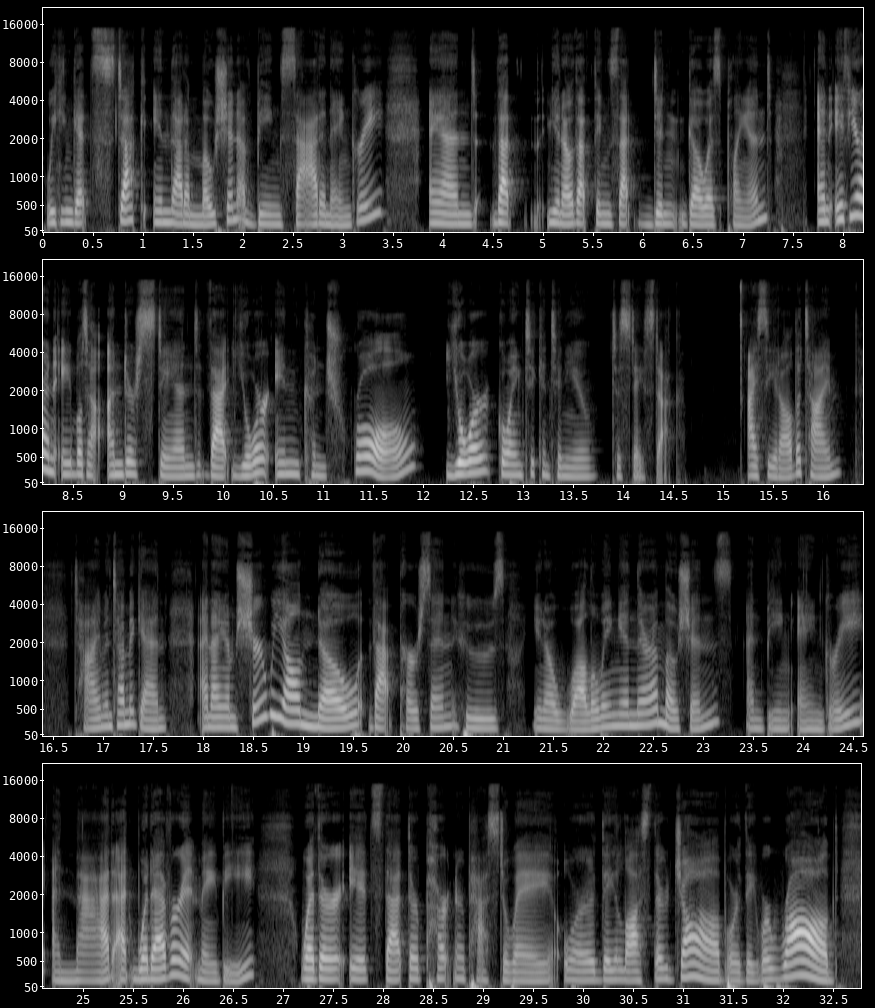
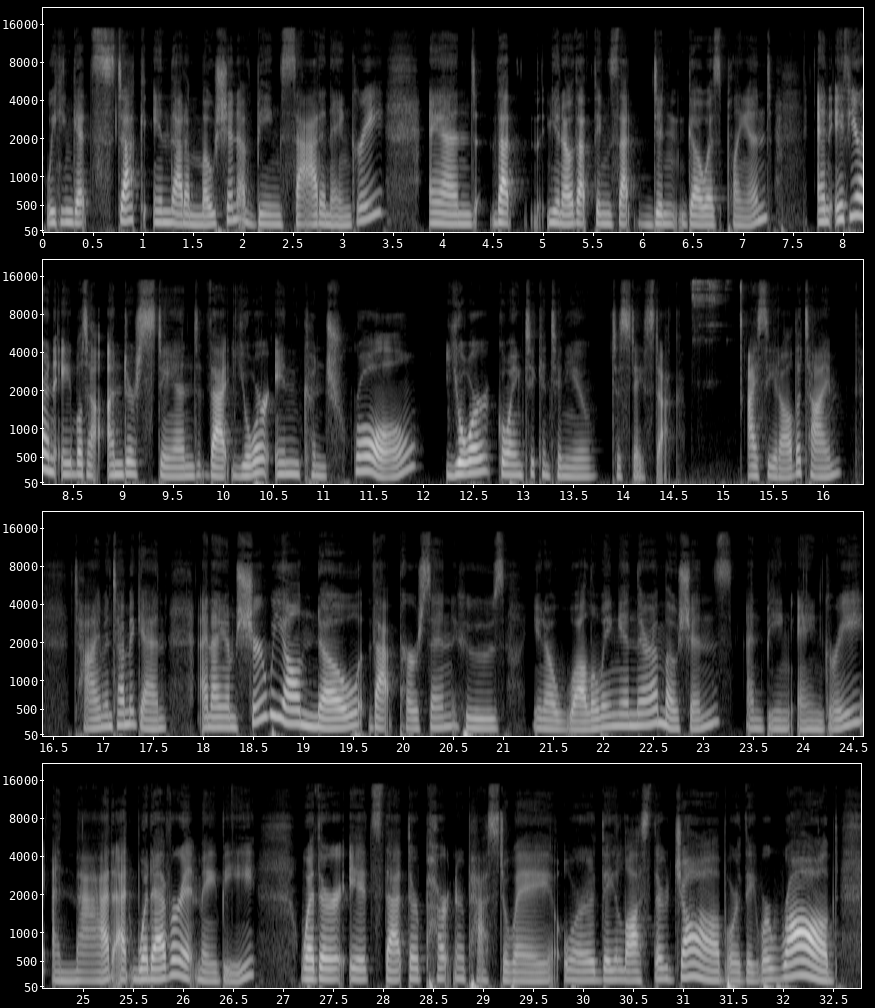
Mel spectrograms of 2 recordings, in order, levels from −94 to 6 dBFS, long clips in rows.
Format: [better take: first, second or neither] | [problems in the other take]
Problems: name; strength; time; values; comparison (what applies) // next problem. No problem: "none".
first | jangling keys; faint; at 15 s; peak 20 dB below the speech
